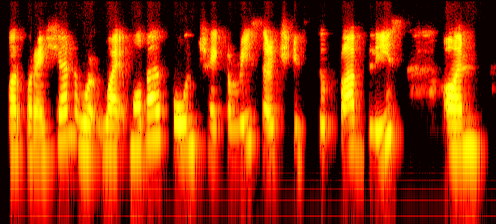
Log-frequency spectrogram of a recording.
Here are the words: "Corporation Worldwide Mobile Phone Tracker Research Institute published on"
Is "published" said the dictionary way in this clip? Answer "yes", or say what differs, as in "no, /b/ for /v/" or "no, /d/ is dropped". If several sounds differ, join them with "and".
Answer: no, /s/ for /ʃ/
